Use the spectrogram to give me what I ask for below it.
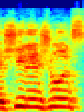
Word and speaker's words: gilets jaunes: Gilets jaunes is in French word. Yeah, yellow vest. Sorry, but the pronunciation is gilets jaunes.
